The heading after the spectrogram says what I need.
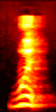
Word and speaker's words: would: Nah, Teman-teman ini cara bacanya bukan W. Jadi O sama L-nya hilang. Jadi would jadi kalau betul seperti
